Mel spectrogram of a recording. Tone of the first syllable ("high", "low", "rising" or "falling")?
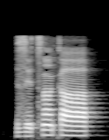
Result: low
